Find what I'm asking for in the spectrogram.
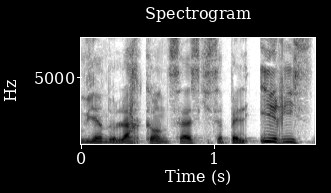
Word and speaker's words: Iris: Iris, bah, comme le prénom, et Dement, ça s'écrit D-E-M-E-N-T.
